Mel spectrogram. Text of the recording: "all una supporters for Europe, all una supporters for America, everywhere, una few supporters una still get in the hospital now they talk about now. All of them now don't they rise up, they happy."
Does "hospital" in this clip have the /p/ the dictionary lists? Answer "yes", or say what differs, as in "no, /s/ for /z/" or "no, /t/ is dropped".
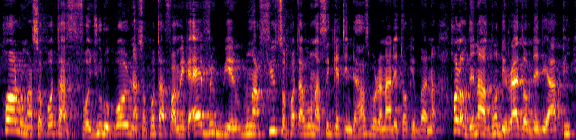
no, /b/ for /p/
